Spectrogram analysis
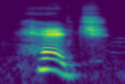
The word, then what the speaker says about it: hedge: Fifth one is hedge. Hedge. D is silent here.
